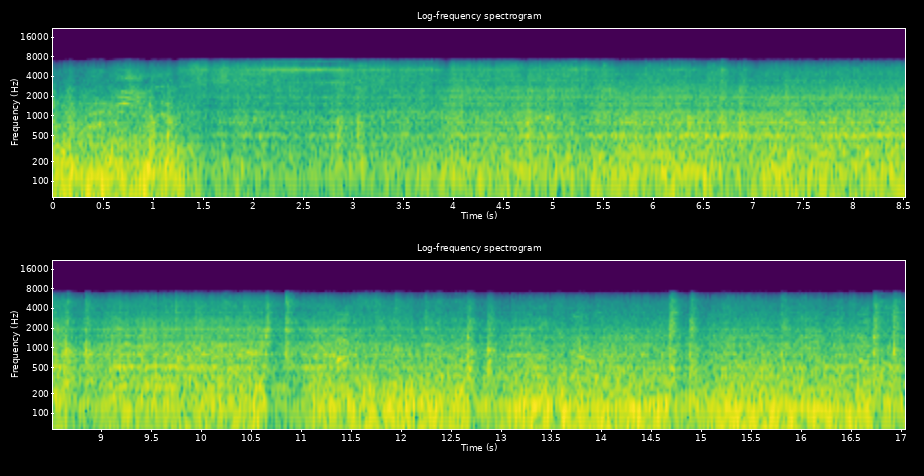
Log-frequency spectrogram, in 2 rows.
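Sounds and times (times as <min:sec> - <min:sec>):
rumble of wheels on rail: 0:00.0 - 0:17.0
high wheel squeal: 0:01.3 - 0:04.0.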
